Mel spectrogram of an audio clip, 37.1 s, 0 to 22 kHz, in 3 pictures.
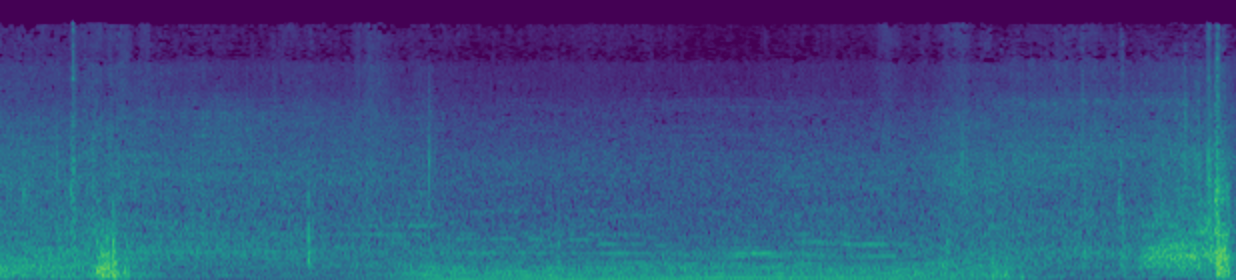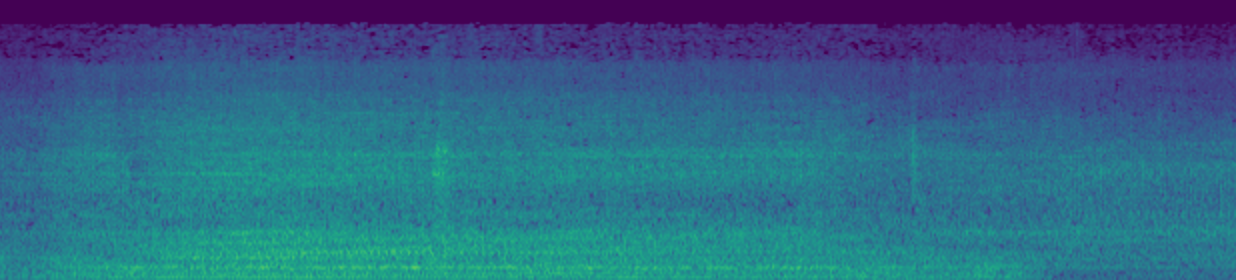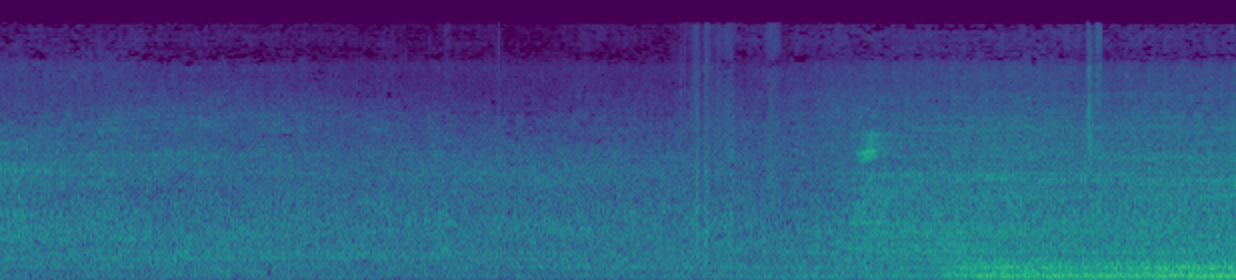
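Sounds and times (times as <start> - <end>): van engine idling: 0.0 - 37.0
van door slamming: 11.9 - 12.4.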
